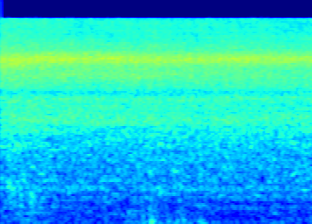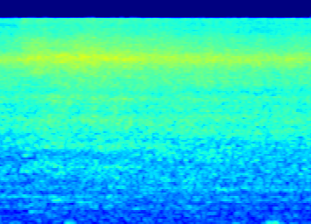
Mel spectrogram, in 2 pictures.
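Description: Dollar fish fry in hot oil in a pan, giving a steady, close sizzling hiss that holds without pause and swells slightly midway.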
